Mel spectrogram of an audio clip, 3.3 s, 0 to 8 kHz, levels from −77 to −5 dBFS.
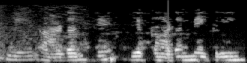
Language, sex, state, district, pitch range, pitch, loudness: Hindi, female, Maharashtra, Nagpur, 160-180 Hz, 170 Hz, -18 LUFS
